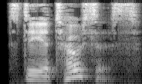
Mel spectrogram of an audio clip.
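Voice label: "steatosis", British English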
